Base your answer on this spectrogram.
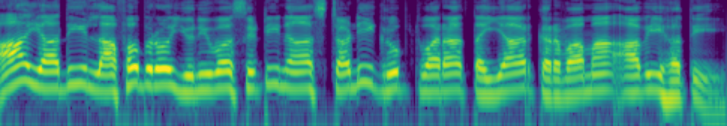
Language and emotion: Gujarati, neutral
